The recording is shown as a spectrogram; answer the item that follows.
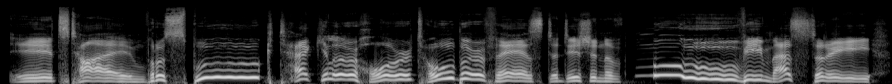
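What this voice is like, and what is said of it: Spooky vampire or ghost voice. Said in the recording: “I don't know if I'm doing a vampire or a ghost here. I think my accent is a little confused.”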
